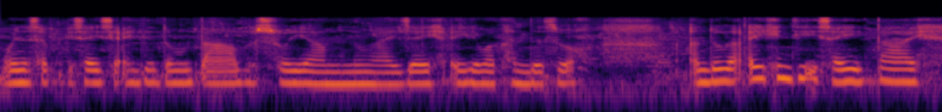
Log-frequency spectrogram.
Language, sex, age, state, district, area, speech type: Manipuri, female, 18-30, Manipur, Thoubal, rural, spontaneous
